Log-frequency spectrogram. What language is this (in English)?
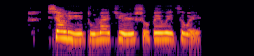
Chinese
